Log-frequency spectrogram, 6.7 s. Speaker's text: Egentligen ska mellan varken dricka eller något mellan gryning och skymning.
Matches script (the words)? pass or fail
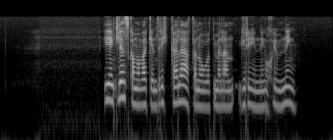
fail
